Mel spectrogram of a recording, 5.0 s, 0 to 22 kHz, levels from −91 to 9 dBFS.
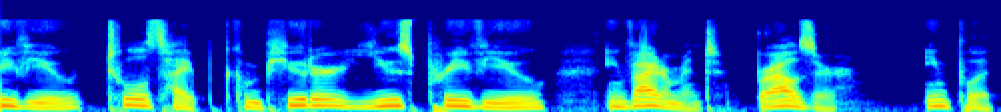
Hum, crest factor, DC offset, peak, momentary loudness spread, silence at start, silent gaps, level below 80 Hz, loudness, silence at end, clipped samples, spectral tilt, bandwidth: none; 16 dB; under 0.1%; -10 dBFS; 10 LU; 0 s; none; -50 dBFS; -26 LUFS; 0.05 s; under 0.1%; -6 dB/octave; 12 kHz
